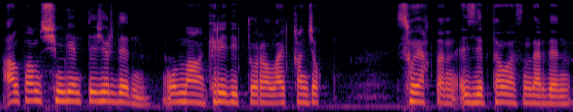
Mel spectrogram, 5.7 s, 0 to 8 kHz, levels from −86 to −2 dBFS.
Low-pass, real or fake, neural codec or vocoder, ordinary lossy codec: 7.2 kHz; real; none; none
